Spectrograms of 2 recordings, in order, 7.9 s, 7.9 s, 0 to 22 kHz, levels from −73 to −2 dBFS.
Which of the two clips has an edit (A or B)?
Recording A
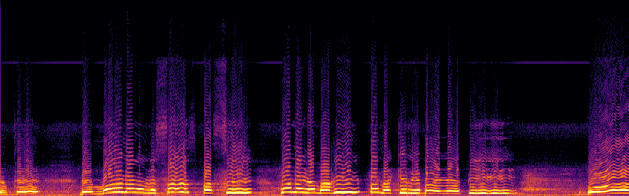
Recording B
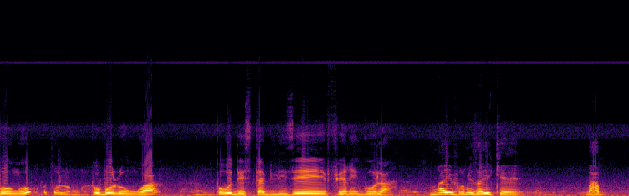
B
